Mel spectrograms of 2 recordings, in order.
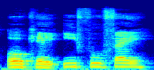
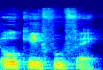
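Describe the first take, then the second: First: The i sound before fufe is pronounced. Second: The i sound before fufe is dropped. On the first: "instead of those two words being pronounced okay ifufe" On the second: "you just say okay fufe"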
